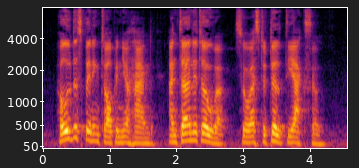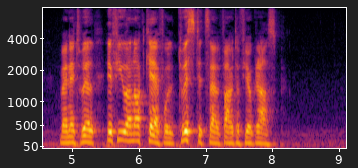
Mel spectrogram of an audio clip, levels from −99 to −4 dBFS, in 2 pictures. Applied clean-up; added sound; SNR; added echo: none; none; none; none.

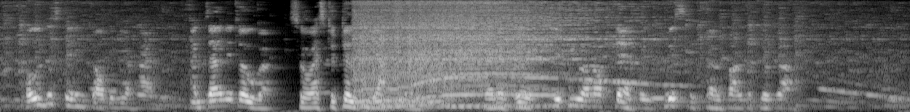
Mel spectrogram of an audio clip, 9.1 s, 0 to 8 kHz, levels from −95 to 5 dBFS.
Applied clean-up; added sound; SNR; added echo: classical method WPE with log-MMSE.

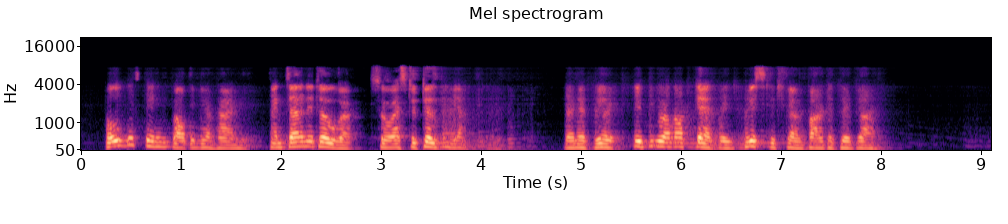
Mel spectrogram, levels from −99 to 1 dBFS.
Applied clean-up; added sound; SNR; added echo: neural mask model DeepFilterNet 3.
